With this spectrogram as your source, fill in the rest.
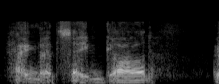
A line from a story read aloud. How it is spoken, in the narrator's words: growled Sapt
